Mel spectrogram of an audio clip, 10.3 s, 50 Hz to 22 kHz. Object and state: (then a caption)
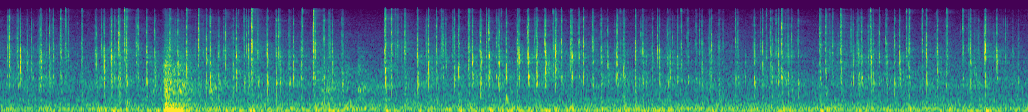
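Mechanical keyboard with ABS plastic keycaps. A black mechanical keyboard with ABS plastic keycaps, resting on a desk mat, is typed on continuously with the fingertips of both hands. Rapid, bright, dry clacks run without pause over a steady low hum, with a slightly louder, fuller burst of keystrokes near the 2-second mark.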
